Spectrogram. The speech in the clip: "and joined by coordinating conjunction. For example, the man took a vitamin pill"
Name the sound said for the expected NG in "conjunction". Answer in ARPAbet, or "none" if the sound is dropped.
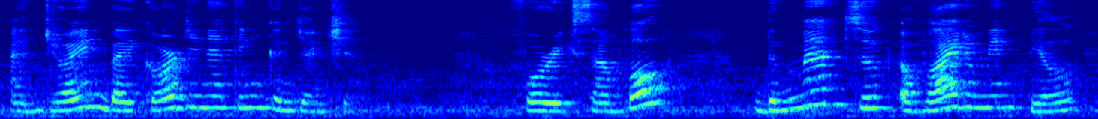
NG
